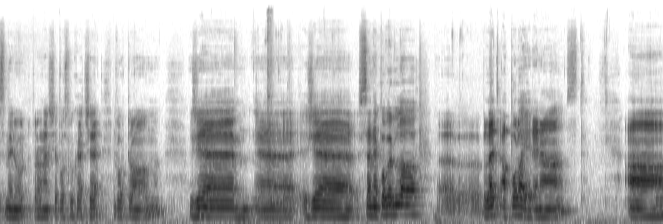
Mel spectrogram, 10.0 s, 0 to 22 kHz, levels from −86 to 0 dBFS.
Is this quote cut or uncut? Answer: uncut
